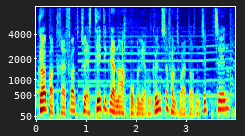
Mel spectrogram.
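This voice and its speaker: Over faint background music, a man reads a prepared article aloud as a radio host, delivering scripted narration in a mid-pitched, slightly mellow voice. He sounds very animated and keeps a brisk pace.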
